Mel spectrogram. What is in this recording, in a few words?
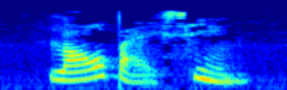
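"老百姓", Mandarin Chinese; chinese flashcards; hsk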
